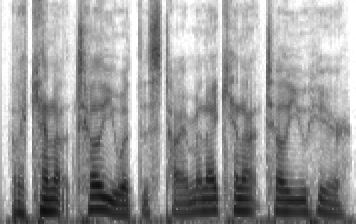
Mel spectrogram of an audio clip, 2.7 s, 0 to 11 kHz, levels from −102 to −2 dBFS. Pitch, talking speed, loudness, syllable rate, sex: 120 Hz, 315 wpm, -18 LUFS, 6.8 syllables/s, male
